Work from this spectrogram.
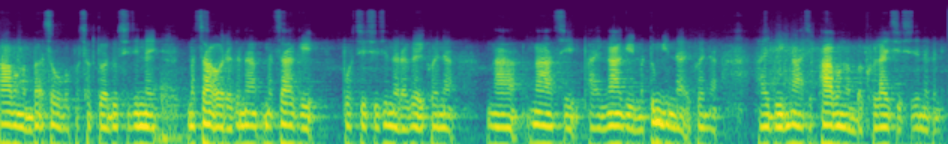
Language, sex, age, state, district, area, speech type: Manipuri, male, 45-60, Manipur, Thoubal, rural, spontaneous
